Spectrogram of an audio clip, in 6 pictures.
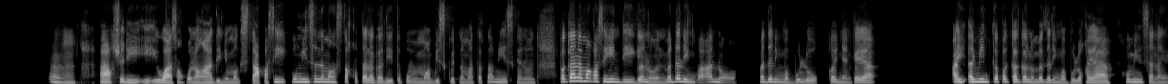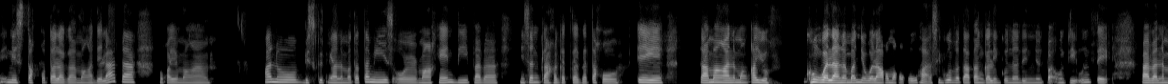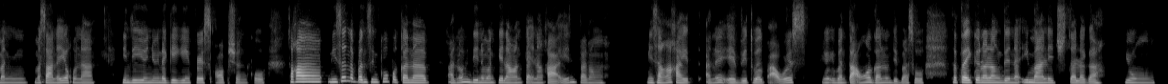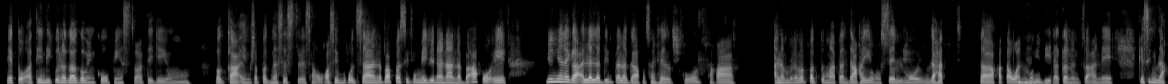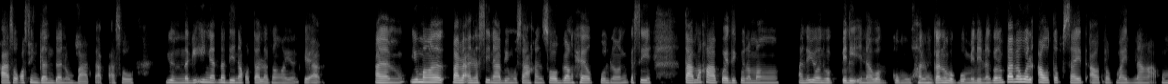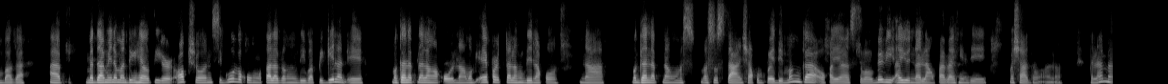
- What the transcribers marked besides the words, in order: other background noise; tapping; lip smack; in English: "out of sight, out of mind"
- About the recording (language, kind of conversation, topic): Filipino, advice, Paano ako makakahanap ng mga simpleng paraan araw-araw para makayanan ang pagnanasa?
- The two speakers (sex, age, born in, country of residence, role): female, 25-29, Philippines, Philippines, user; female, 40-44, Philippines, Philippines, advisor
